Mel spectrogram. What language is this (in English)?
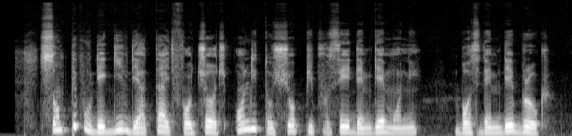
Nigerian Pidgin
